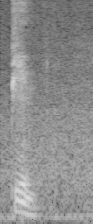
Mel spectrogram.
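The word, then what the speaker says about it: Wien: 독일 현지 발음으로 독일어로 빈 이렇게 되죠.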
